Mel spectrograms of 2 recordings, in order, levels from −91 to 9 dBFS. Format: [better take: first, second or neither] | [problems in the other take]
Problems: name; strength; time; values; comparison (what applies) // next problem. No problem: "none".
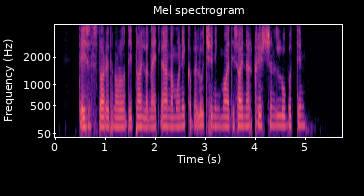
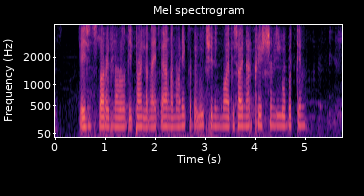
first | noise reduction (neural separator model SepFormer DNS4)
